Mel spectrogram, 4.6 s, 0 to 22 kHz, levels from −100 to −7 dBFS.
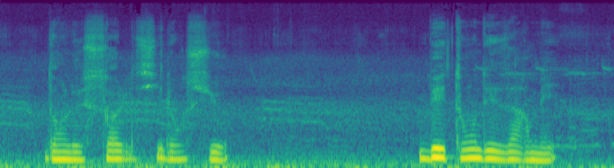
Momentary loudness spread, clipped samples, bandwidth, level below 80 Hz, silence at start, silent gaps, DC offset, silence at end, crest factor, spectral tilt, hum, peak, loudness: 25 LU; under 0.1%; 14 kHz; -40 dBFS; 0 s; none; 0.2%; 0 s; 20 dB; -7 dB/octave; none; 0 dBFS; -19 LUFS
